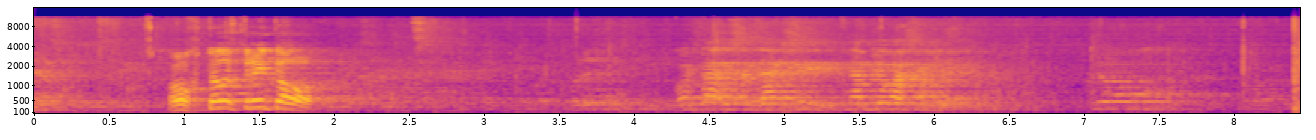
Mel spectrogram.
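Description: Men shout in a large echoing gym.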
